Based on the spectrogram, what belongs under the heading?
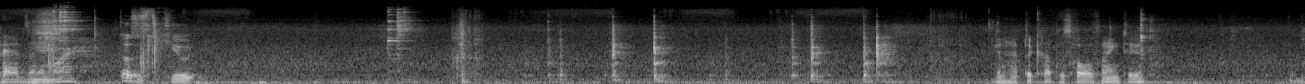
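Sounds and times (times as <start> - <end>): metal parts clinking: 0.3 - 1.6, 3.9 - 4.2.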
